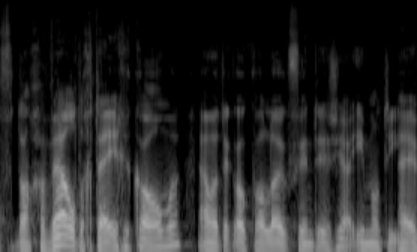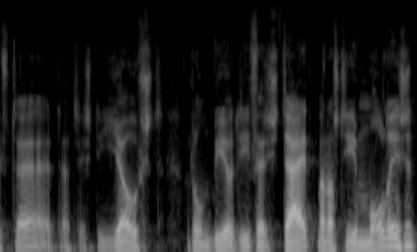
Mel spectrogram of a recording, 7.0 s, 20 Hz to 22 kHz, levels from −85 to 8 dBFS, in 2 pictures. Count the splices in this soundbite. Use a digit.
3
